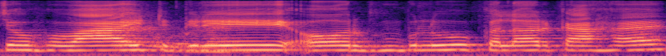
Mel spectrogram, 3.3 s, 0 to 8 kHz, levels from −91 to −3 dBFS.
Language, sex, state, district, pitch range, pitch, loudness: Hindi, female, Jharkhand, Garhwa, 210-220 Hz, 215 Hz, -15 LUFS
